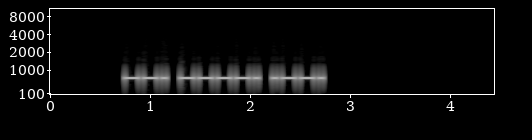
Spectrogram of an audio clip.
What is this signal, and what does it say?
Morse code, heard as a keyed tone, about 26 wpm, 700 Hz. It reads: G9P
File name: Speed-Racing - Three Letter-Number Combinations - 22wpm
